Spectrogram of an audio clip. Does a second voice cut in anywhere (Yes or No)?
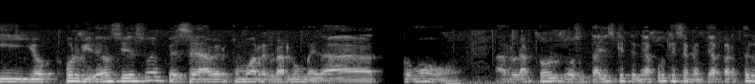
No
